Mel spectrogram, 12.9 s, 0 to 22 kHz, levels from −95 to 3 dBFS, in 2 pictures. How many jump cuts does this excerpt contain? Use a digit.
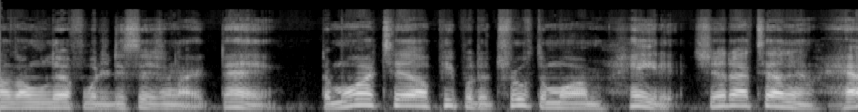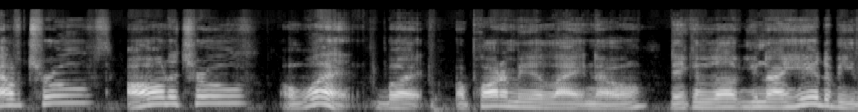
6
